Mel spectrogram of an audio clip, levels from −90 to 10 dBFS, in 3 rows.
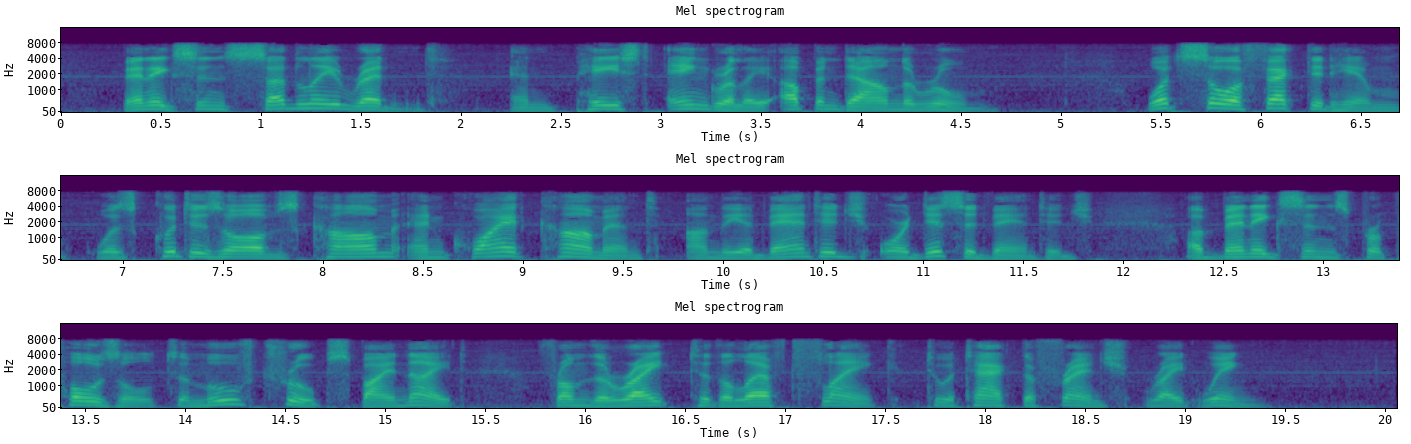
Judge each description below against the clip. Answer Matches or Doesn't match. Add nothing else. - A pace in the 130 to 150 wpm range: Matches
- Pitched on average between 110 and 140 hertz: Matches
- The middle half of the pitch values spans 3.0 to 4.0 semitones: Doesn't match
